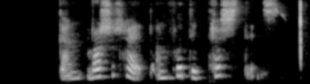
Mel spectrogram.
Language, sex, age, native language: Icelandic, female, 13, Icelandic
